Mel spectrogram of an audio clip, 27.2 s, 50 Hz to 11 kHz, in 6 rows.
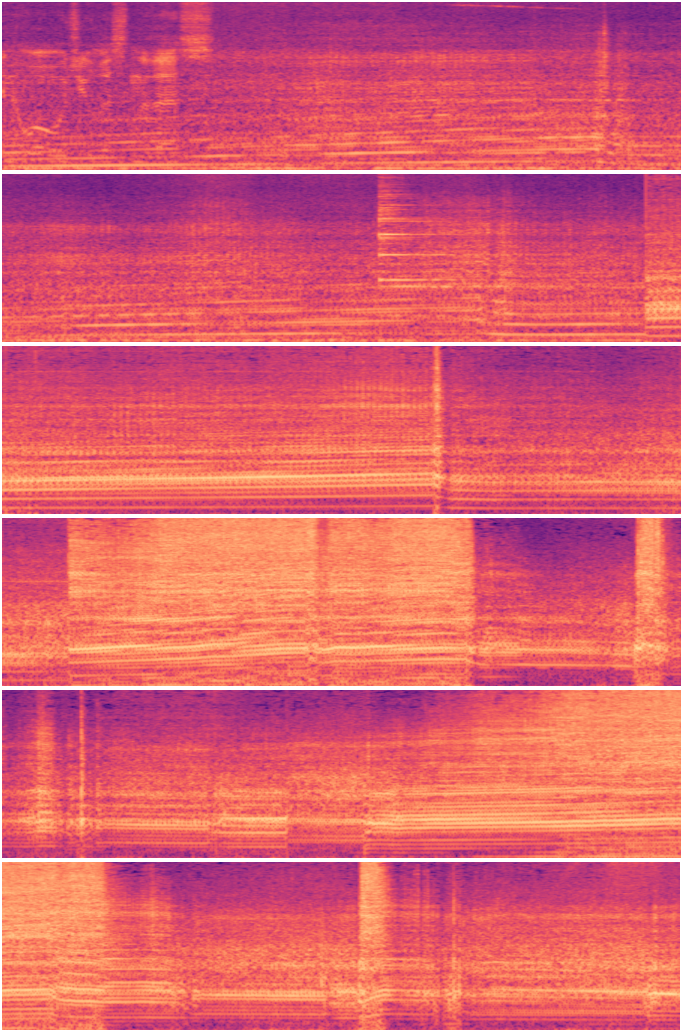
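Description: A modded BMW E92 M3 with a stock exhaust and a catless X-pipe cruises and revs. The engine note rises and falls through several gear changes, with loud, raspy bursts of acceleration and short lifts off the throttle, heard close up from inside the car.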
